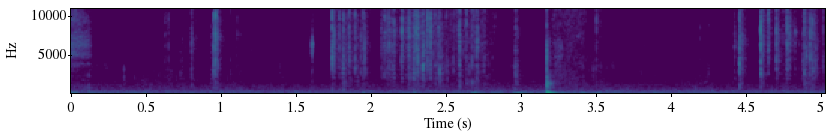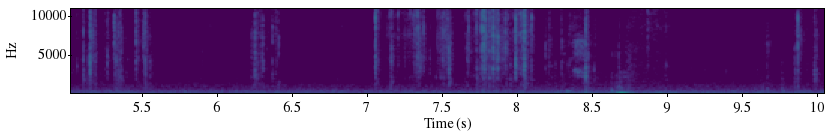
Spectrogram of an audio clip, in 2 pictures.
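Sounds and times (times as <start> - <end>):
wrapper crinkling: 1.7 - 2.8, 4.4 - 5.6, 7.0 - 8.5.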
